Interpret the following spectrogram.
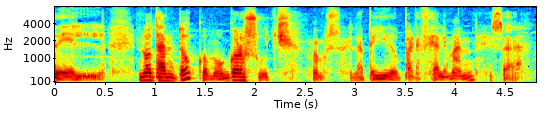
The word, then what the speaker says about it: Gorsuch: No tanto como Gorsuch. Vamos, el apellido parece alemán. Los estadounidenses no pronuncian la che como J, que es como la pronuncian los alemanes, así que sería Neil Gorsuch.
